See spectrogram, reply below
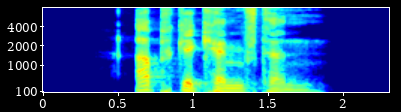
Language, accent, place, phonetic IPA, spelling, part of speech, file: German, Germany, Berlin, [ˈapɡəˌkɛmp͡ftn̩], abgekämpften, adjective, De-abgekämpften.ogg
- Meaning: inflection of abgekämpft: 1. strong genitive masculine/neuter singular 2. weak/mixed genitive/dative all-gender singular 3. strong/weak/mixed accusative masculine singular 4. strong dative plural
